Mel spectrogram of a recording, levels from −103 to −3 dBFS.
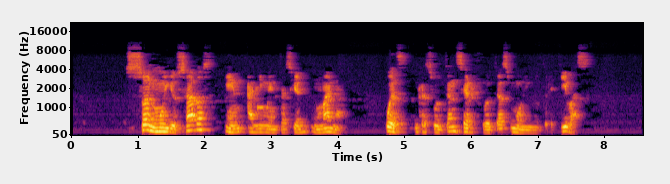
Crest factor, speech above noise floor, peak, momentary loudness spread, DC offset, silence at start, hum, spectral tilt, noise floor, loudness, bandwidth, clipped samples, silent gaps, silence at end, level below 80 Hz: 18 dB; 48 dB; -2 dBFS; 16 LU; under 0.1%; 0.85 s; none; -6.5 dB/octave; -67 dBFS; -19 LUFS; 7.8 kHz; under 0.1%; none; 0.85 s; -60 dBFS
